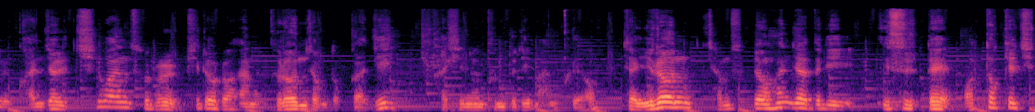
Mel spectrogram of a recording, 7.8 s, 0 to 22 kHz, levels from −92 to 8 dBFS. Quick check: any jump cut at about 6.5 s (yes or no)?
no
